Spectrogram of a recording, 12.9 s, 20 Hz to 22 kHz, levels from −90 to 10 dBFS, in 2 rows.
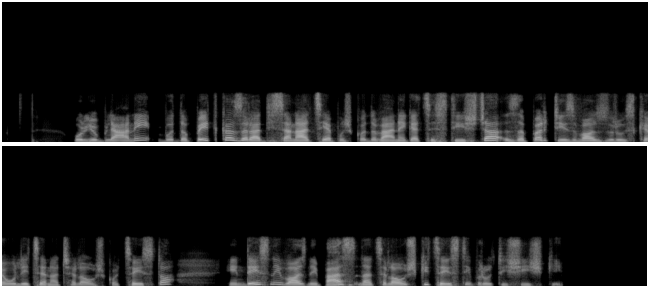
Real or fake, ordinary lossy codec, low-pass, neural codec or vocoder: fake; none; none; codec, 16 kHz, 1 kbps, X-Codec, HuBERT features, trained on LibriSpeech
